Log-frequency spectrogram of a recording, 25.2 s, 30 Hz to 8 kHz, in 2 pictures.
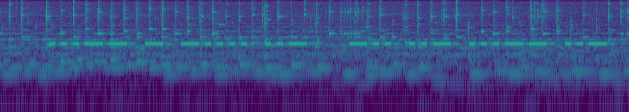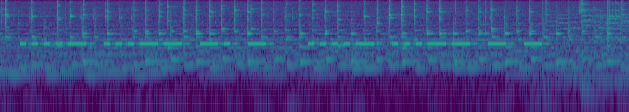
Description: Morse code (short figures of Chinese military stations), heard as a keyed tone, machine-sent, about 10 wpm, 900 Hz, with room echo. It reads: 3062 8232 4390 4300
